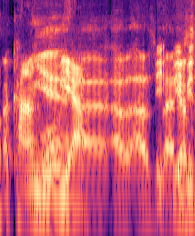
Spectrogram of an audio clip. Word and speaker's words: Okongwu: Oniko Okongwu. Okongwu, yeah.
